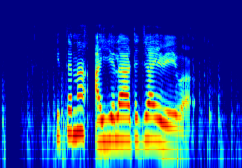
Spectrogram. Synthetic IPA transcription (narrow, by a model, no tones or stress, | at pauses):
hit̪ənəajːəlaːʈəd͡ʒajeʋeːʋa̰ː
